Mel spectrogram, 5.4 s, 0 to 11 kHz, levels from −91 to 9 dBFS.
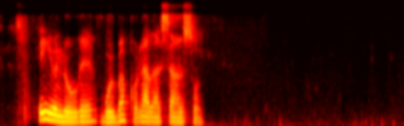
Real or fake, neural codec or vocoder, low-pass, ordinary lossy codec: fake; codec, 16 kHz, 1 kbps, X-Codec, HuBERT features, trained on LibriSpeech; 7.2 kHz; Opus, 32 kbps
